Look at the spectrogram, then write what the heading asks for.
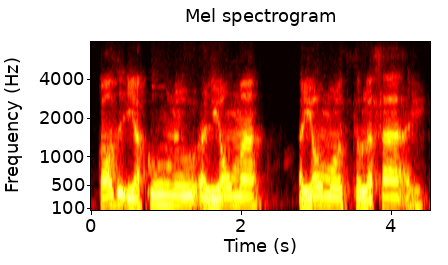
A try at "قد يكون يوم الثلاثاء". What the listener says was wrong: Not اليوم, but just يوم. الثلاثاء. Okay, قد يكون يوم الثلاثاء.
